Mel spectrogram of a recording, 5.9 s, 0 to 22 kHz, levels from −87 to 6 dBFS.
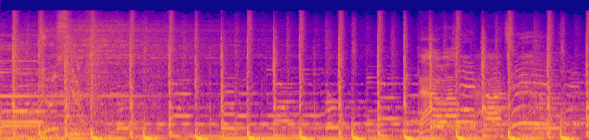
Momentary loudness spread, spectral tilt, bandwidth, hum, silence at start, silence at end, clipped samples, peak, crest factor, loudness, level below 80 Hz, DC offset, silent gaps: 3 LU; -4.5 dB/octave; 16.5 kHz; none; 0 s; 0 s; under 0.1%; 0 dBFS; 12 dB; -14 LUFS; -16 dBFS; under 0.1%; none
